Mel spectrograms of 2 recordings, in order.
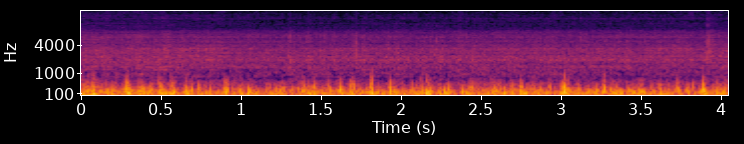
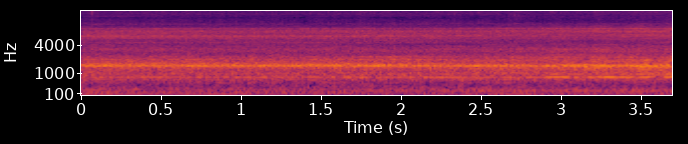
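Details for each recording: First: Blower fan salvaged from a Hunter heater, after rewiring, cleaning and servicing: spins up to steady low whir with soft airy flutter, no scraping or squeal; runs much better than before. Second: Small blower fan salvaged from a Hunter heater, windings intact, first power-up after rewiring: even whirring hum with thin whine and faint wobble from slight imbalance; runs but likely needs cleaning and oiling.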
